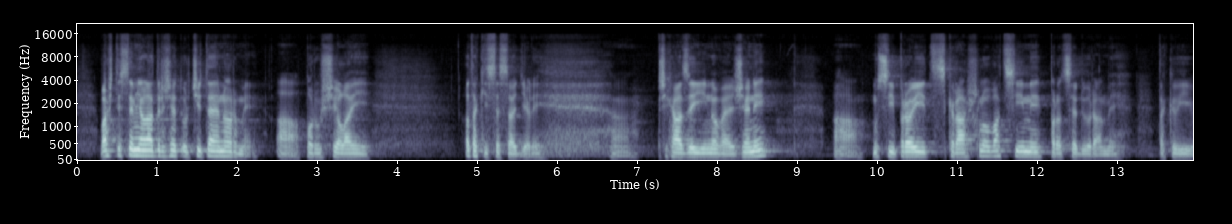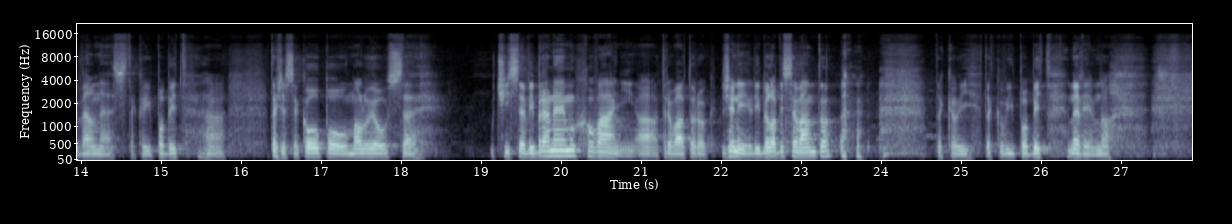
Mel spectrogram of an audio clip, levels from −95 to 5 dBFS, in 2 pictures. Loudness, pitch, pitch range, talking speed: -21 LUFS, 125 Hz, 110-145 Hz, 110 wpm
